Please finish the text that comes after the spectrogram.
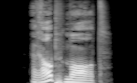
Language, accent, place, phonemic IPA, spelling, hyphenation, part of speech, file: German, Germany, Berlin, /ˈʁaʊ̯pˌmɔʁt/, Raubmord, Raub‧mord, noun, De-Raubmord.ogg
- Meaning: a murder that is committed during the perpetration of a robbery or with the intention to rob the victim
